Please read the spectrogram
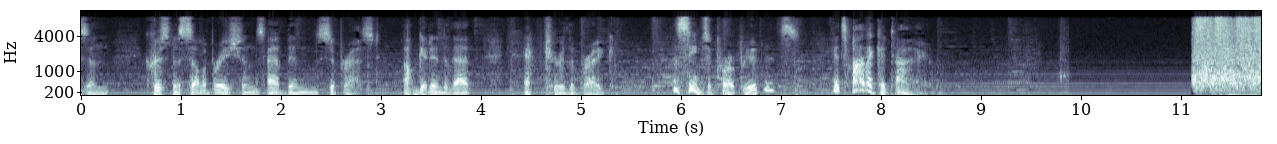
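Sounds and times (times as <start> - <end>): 
speech: 0.0 - 8.5
steady low hum: 8.9 - 11.7
sustained burst of gunfire: 11.1 - 11.7.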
